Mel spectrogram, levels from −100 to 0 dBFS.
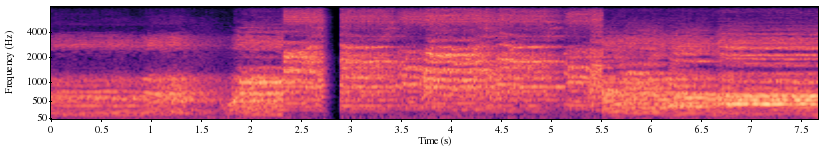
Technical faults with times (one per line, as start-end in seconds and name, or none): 2.32-5.51 section at the wrong speed
2.72-2.90 long network dropout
